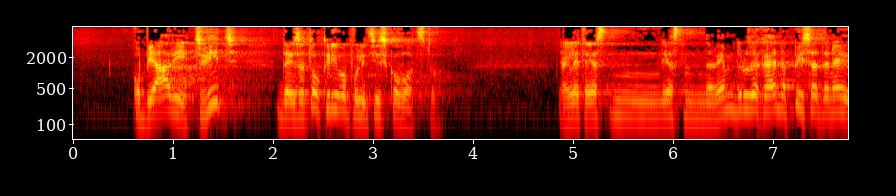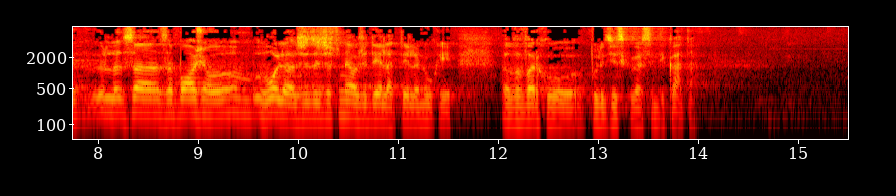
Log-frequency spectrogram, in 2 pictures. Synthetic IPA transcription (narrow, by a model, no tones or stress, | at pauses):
ɔbjaːʋit̪ʋit̪d̪ajɛzat̪okɾiʋɔpɔlit̪siskɔʋot̪st̪ʋɔ | jaɡleɪt̪ɛjəsjəsnɛʋeːmd̪ɾuːzɛkaːjnapisad̪ɐnɛjzazabɔʒjɔʋoːljɔʒzt͡ʃɛsnɛjɔʒed̪eːlat̪ːelɛnuːxiʋəʋəɾxupɔlit̪siskɛɡasind̪ika̰ːt̪a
